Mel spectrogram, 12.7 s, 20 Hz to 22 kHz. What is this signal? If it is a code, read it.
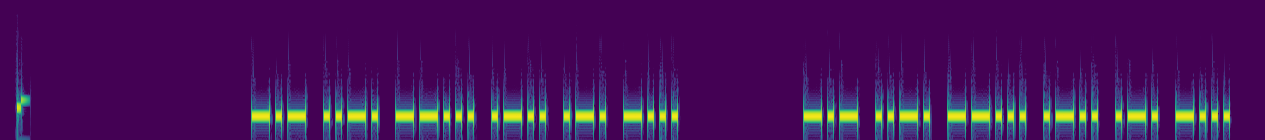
Morse code, heard as a keyed tone, about 20 wpm, 700 Hz. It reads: KF7LRB KF7LRB
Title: USA Call Signs - 6 Characters - Repeated 2x - 20wpm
